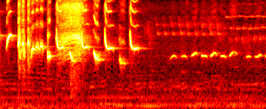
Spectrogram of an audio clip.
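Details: Contest-champion starling song serving as a training master for other songbirds: loud squeaky, buzzy phrases tumble quickly at first, then give way to a string of soft, evenly spaced whistled notes.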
